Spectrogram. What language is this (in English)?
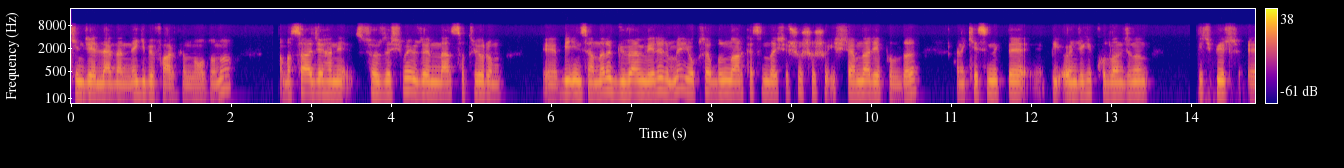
Turkish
